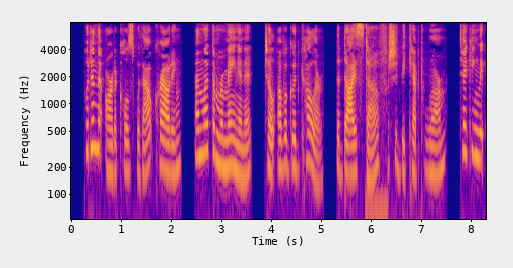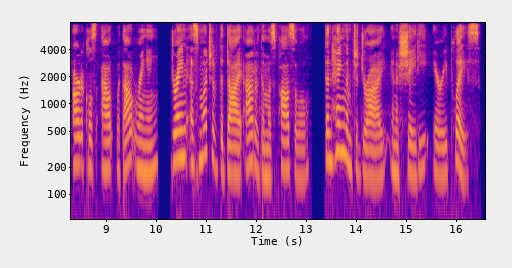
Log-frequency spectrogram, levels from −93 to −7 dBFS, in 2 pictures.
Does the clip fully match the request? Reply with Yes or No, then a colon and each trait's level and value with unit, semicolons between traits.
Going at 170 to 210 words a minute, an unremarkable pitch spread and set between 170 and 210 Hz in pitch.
Yes: average, 185 wpm; average, 4.5 semitones; high, 190 Hz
